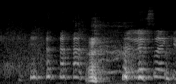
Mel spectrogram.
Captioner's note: laughing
